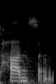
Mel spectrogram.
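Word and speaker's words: Hodgson: her name is Aaron Hodson it's h o d g s o n but that's how you that's how it's pronounced Hodson you don't really say the g so I think of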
